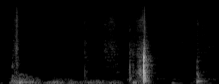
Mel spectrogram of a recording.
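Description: Oracle cards being handled and laid down on a cloth-covered table: a few short clicks and taps, with the sharpest tap about one and a half seconds in.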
